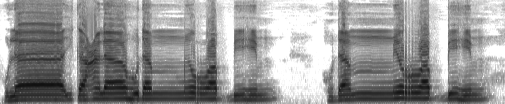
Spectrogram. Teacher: Dia dinamakan idgham naqis kerana dia ialah idgham yang disertakan dengan dengung. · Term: idgham ma'al gunnah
